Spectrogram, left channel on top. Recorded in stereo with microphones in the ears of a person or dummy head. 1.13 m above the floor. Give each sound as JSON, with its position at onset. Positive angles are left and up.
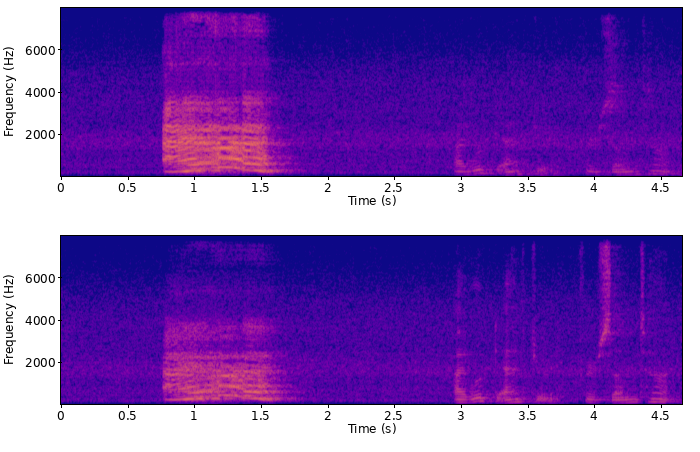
{"t": 0.8, "sound": "a shout", "side_deg": 65, "distance_m": 1.5}
{"t": 3.0, "sound": "a man speaking", "side_deg": -75, "distance_m": 1.5}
